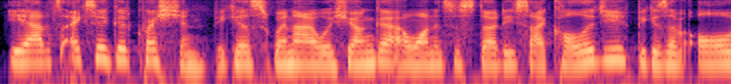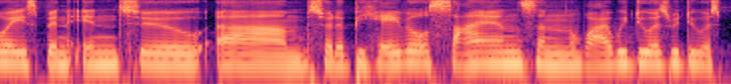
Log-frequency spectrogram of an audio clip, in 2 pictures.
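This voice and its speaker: Thirtysomething woman on a podcast panel, smooth voice, kinda hesitant and chatty. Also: lowish voice, fairly even intonation, brisk, few pauses, darkish tone. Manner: thoughtful, many fillers and restarts. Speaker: panel guest, brand strategist. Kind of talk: conversational podcast answer.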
